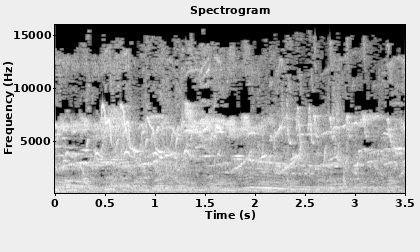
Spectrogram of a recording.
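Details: Caged Javan whistling thrush, a newcomer bought online and readied for song contests, pours out a dense run of high, twittering chirps and thin slurred whistles, with fainter lower notes and background chatter.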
